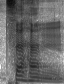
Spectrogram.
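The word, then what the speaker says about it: Zahn: E o H ele estica a vogal. Você não diz tsan não, ele só estica a letra Tsan.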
